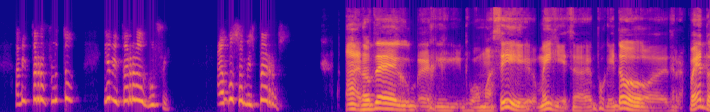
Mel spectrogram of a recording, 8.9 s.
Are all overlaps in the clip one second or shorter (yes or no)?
yes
